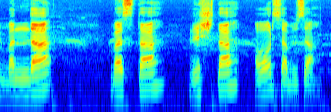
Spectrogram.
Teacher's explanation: بعض ہائے مختفی کی آواز الف کی طرح معلوم ہوتی ہے، یعنی آواز نہیں آتی لیکن وہ الف کی ہو جاتی ہے، جیسے بندہ، بستہ، رشتہ اور سبزہ، تو اس میں جو ہے وہ الف کا ساؤنڈ بن گیا ہے، الف کی آواز بن گئی ہے۔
